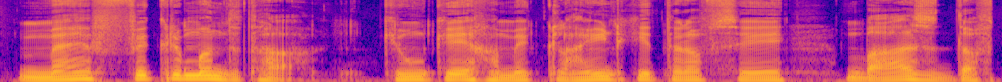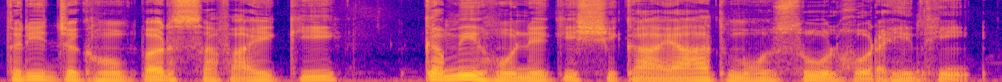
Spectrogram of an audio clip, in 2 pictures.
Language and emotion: Urdu, sad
